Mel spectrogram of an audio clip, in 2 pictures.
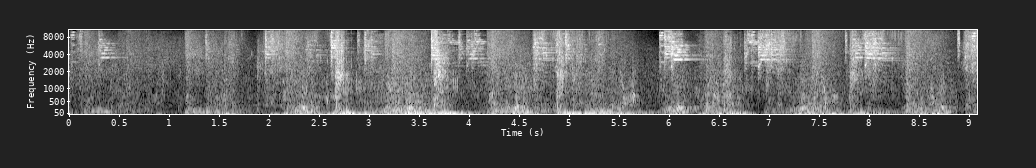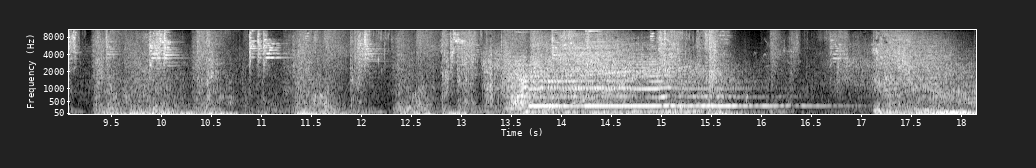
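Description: Game combat effects clash and crackle with quick hits and spell blasts.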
